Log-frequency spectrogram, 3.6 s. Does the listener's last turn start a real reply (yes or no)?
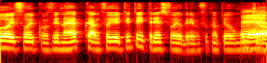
yes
